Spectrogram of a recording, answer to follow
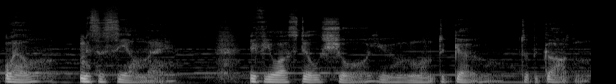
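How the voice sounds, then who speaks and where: Man voicing a low, slow-spoken gallant elf prince. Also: fairly even intonation, vocal fry, music in the background. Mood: polite, attentive. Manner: formal, gentlemanly, measured. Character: courteous, protective young male elf prince. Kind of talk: fantasy roleplay audio drama.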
